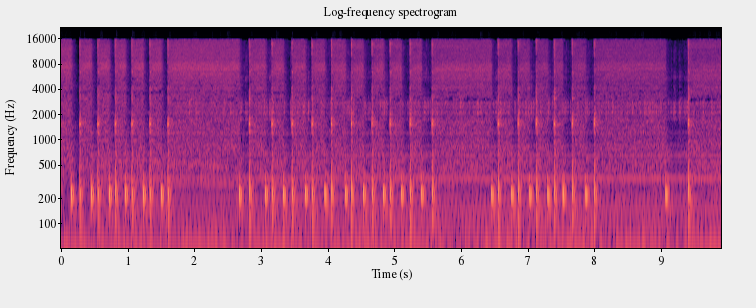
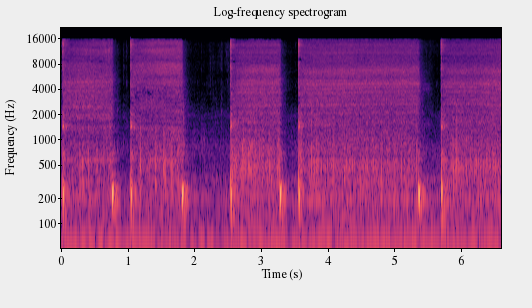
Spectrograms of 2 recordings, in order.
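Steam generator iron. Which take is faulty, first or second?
second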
